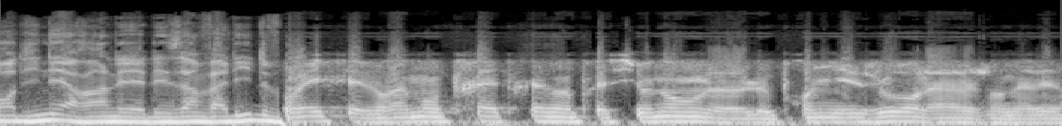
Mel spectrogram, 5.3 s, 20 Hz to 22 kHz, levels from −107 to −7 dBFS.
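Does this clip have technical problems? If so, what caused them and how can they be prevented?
No, no technical faults heard.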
